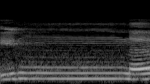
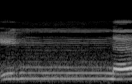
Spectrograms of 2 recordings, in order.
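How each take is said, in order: The two takes are said the same way.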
